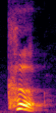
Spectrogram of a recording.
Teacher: Huruf K kita bacanya pakai angin, ke, keluar anginnya.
